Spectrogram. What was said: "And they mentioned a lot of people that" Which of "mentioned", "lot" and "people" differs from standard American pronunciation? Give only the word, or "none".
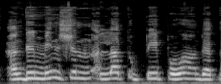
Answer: mentioned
